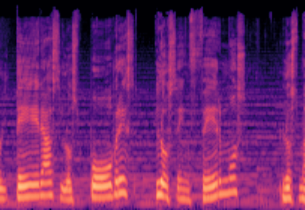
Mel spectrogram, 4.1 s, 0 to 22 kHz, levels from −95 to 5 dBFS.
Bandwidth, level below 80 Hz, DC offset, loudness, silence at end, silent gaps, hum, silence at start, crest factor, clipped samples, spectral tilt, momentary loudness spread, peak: 18.5 kHz; -58 dBFS; under 0.1%; -18 LUFS; 0 s; none; none; 0 s; 16 dB; under 0.1%; -6 dB/octave; 12 LU; -2 dBFS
